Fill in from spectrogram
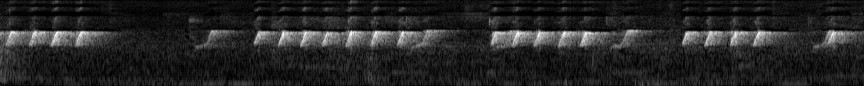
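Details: Repeated quick bursts of sharp, upward-sweeping chips from a prenjak lumut, a small prinia, whose song serves to train cage birds and attract wild ones; short gaps separate each rattling series.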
